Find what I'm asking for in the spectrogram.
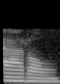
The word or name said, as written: addle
